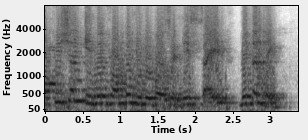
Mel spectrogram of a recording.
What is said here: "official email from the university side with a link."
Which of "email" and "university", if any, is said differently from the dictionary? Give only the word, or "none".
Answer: email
